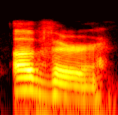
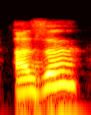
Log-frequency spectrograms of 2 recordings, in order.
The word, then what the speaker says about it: other: Next, or last one for you is the word other. Okay, give me a TH sound here instead of uzza.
